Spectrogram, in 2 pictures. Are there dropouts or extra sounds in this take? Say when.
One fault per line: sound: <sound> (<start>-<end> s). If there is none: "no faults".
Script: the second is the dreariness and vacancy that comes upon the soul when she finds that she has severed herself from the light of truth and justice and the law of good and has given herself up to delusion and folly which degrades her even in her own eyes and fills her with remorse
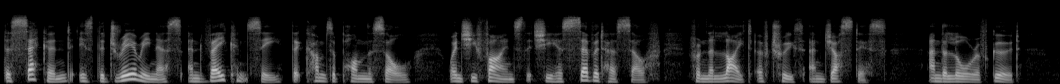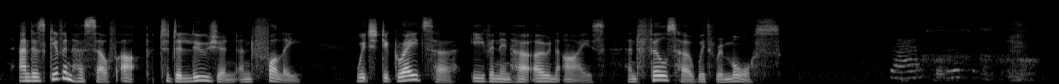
sound: throat clearing (19.5-21.0 s)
